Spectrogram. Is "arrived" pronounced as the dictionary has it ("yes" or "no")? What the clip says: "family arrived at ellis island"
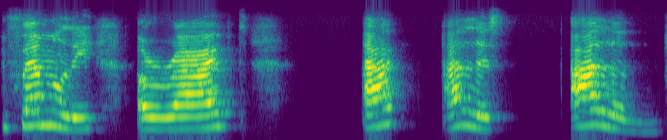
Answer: yes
